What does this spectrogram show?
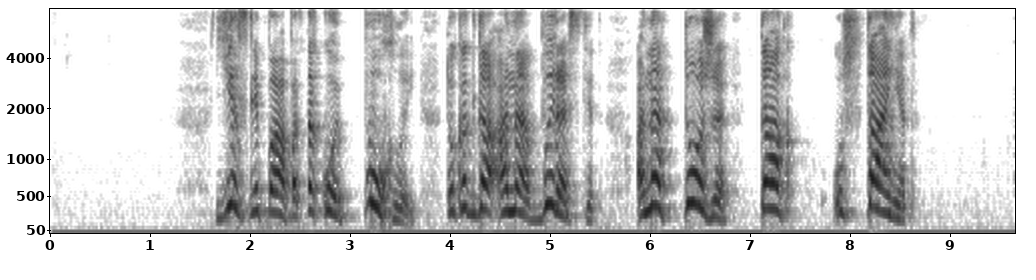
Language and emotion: Russian, angry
